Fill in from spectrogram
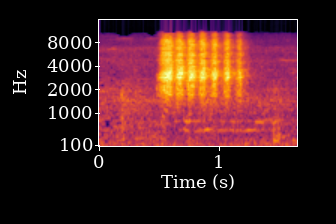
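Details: Red-billed blue magpie at its nest with chicks, giving a rapid harsh rattle of about seven evenly spaced, grating pulses over well under a second, against quiet background.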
